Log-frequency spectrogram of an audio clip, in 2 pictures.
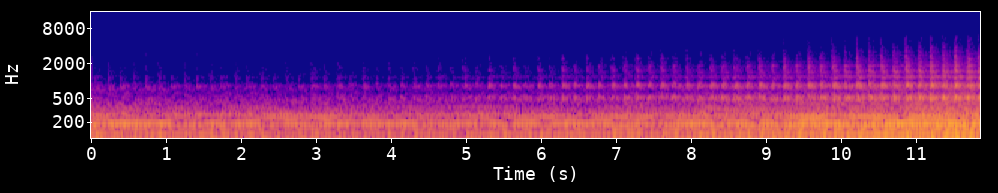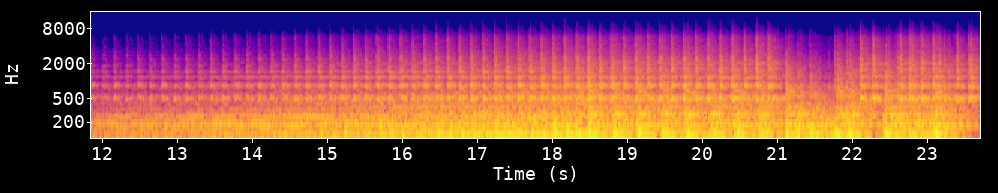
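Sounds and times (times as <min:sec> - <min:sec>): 
taiko drum crescendo: 0:11.4 - 0:23.7.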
